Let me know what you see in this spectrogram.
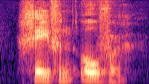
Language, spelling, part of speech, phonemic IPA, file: Dutch, geven over, verb, /ˈɣevə(n) ˈovər/, Nl-geven over.ogg
- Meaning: inflection of overgeven: 1. plural present indicative 2. plural present subjunctive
